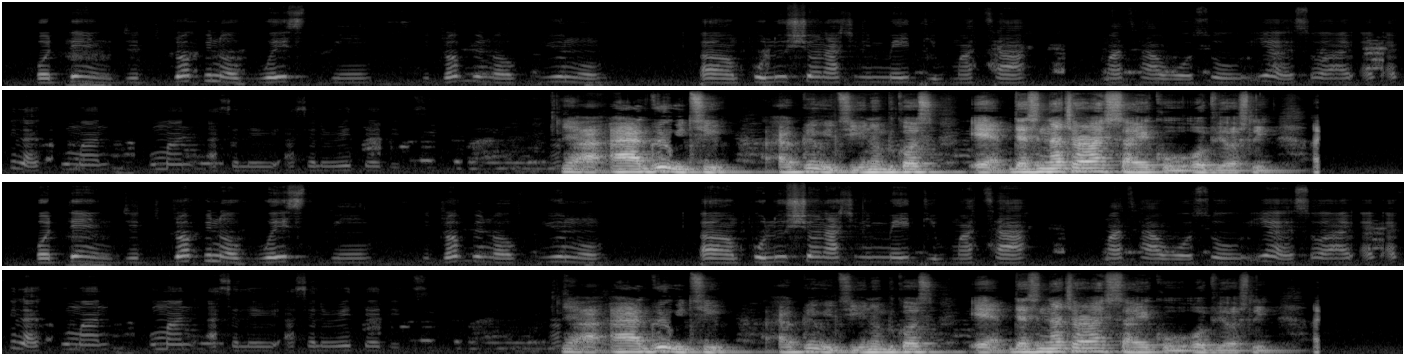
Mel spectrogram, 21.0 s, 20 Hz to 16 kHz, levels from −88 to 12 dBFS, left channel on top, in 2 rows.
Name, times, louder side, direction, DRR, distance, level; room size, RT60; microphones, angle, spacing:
voice 1, 0.3-2.8 3.2-4.5 5.2-7.7 8.3-11.3 11.6-13.4 14.6-15.1, right 2 dB, 25° right, 4.5 m, -43 dB
voice 2, 14.7-20.4, left 4 dB, 45° left, 0.6 m, -21 dB
head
